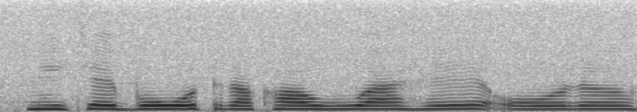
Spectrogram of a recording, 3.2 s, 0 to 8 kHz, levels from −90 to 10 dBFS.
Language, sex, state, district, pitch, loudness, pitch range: Hindi, female, Bihar, Begusarai, 245 Hz, -13 LUFS, 240-250 Hz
